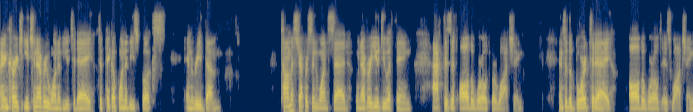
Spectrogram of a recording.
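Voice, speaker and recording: A man at a fairly low pitch and a moderate pace, with long, frequent pauses, in a dry, close sound with no echo. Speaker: student speaking at public comment. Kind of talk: prepared public comment speech. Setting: video call. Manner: impassioned.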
